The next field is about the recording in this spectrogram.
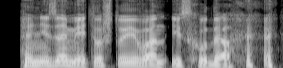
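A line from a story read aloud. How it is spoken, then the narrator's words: Chuckling father. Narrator (Russian): хохотнул отец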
